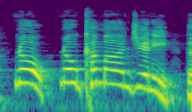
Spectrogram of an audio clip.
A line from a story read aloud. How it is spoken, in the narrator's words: My mom yells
